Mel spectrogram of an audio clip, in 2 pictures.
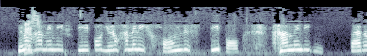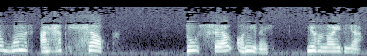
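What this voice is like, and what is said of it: Hispanic accent. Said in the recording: “You say I have an accent. I'm Hispanic.”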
